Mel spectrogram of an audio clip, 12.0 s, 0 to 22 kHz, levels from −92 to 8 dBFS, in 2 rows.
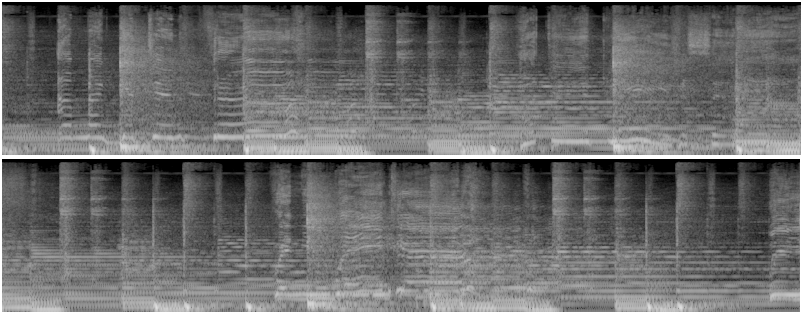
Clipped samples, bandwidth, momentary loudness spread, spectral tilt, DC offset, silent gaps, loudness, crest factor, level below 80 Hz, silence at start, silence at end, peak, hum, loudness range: under 0.1%; over 20 kHz; 8 LU; -4.5 dB/octave; 0.4%; none; -19 LUFS; 18 dB; -24 dBFS; 0 s; 0 s; -2 dBFS; none; 2 LU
